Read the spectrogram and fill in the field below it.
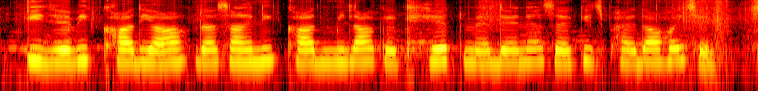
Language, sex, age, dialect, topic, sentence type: Maithili, female, 18-24, Bajjika, agriculture, question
